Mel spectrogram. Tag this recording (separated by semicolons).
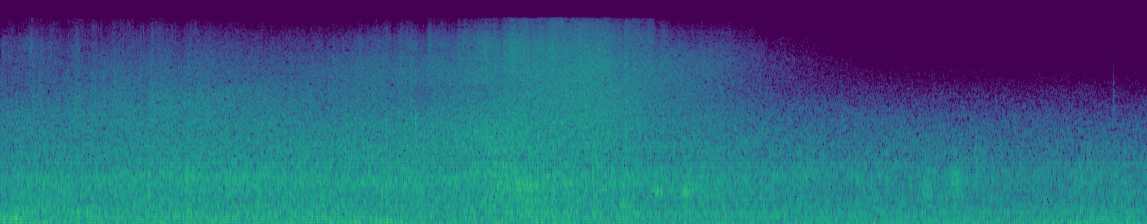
rain; road; car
